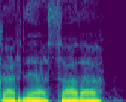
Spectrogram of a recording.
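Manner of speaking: funny deep, soft ASMR-style voice.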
